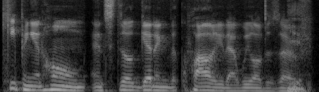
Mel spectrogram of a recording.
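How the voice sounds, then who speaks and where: A man's voice: lowish voice, fairly quick, fairly bright tone. A man appearing as a guest on a live show, speaking earnestly and with appreciation. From United States. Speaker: guest, bartending business owner.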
